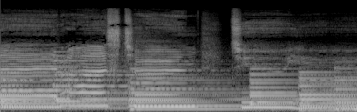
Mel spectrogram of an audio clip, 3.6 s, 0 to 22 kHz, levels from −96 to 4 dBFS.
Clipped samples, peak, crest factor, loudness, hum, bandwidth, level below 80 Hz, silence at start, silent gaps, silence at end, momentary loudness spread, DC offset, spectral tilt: under 0.1%; -12 dBFS; 14 dB; -26 LUFS; none; 16 kHz; -48 dBFS; 0 s; none; 0 s; 5 LU; under 0.1%; -6 dB/octave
